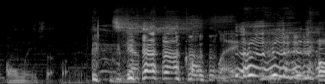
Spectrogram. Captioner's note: laughs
